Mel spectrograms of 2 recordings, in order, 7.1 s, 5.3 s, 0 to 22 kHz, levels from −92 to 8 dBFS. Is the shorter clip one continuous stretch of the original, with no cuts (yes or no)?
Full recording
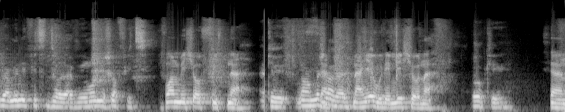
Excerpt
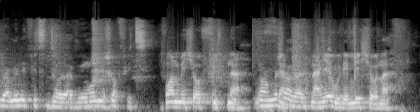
no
